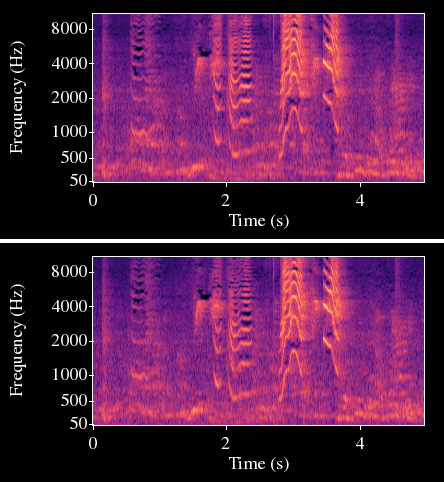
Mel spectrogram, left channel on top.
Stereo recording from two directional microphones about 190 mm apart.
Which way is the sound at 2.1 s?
45° left (ahead or behind).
